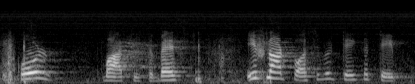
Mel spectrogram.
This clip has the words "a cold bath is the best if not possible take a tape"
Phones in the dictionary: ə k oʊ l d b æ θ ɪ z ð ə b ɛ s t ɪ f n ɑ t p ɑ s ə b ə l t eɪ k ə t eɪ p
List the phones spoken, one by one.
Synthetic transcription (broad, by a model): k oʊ l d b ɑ t ɪ z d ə b ɛ s t ɪ f n ɑ t p ɑ s ə b ə l t eɪ k ə t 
